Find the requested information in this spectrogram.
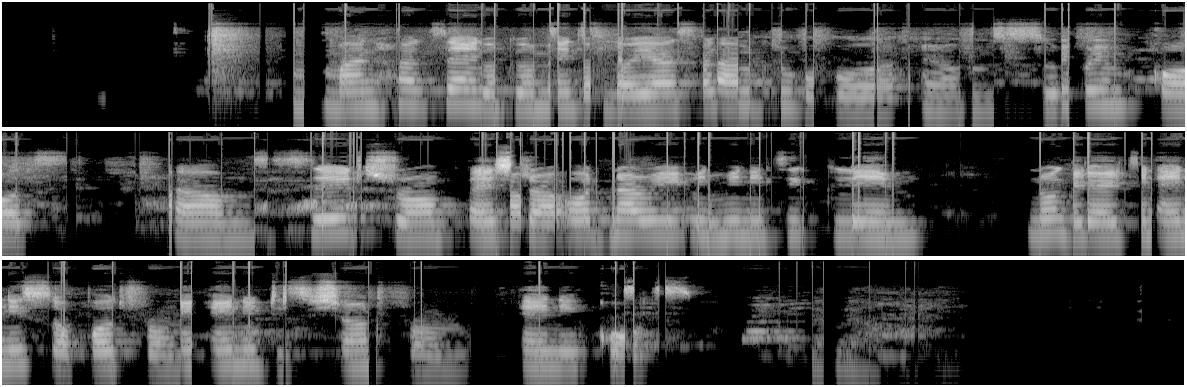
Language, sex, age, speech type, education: Nigerian Pidgin, female, 15-29, spontaneous, secondary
